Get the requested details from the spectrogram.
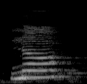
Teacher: इसकी साउंड जो है ऐसा लगेगा जैसे नाक से आ रही हो, न मैं, तो आवाज कैसी आती है इसकी, जैसे नाक से हो रही, तो इस वर्ग को बोलते हैं अनुनासिक।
